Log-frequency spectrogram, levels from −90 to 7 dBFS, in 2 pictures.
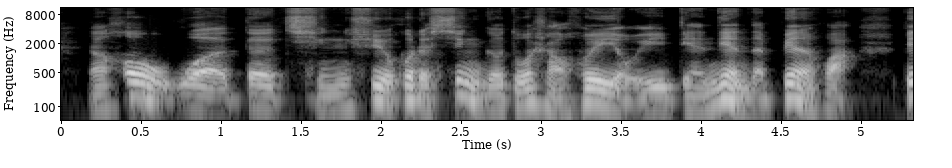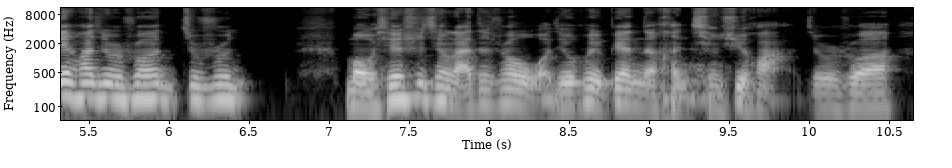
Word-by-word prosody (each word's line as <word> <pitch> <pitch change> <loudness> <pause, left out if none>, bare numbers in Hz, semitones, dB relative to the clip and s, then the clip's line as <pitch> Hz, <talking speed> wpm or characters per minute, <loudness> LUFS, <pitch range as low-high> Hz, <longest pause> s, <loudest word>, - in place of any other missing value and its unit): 然 90 - -6
后， 160 - +4
我 275 -2 +3
的 90 -1 0
情 85 +2 -7
绪 115 +6 0
或 125 +6 +2
者 - - 0
性 160 -5 -2
格 90 0 -2
多 110 +5 -1
少 75 -11 -4
会 115 +3 +4
有 65 - -2
一 85 - -1
点 85 -10 -8
点 - - +4
的 - - -5
变 - - +2
化， - - -4 0.3
变 165 0 +6
化 155 +1 +3
就 150 0 +2
是 140 - +2
说 145 +1 +2
就 135 - -3
是 125 - -7
说 140 0 -1 0.6
某 100 -2 +4
些 140 +9 +3
事 150 +2 -1
情 135 -3 -1
来 - - +2
的 115 -1 -7
时 115 - -11
候， 115 -2 +2
我 - - -3
就 105 0 0
会 120 -1 +1
变 115 -3 0
得 90 - -1
很 - - -6
情 - - -7
绪 - - -1
化。 - - -6
就 95 0 -8
是 90 - -7
说， 95 0 0
115 Hz, 270 characters per minute, -21 LUFS, 95-140 Hz, 0.6 s, 变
